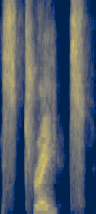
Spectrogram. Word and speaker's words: straight: textura do cabelo, temos straight hair, wavy hair, curly hair. Lembra que eu falei agora sobre as palavras que têm o GHT? Aqui temos outra, straight. Então, só pronunciamos o som do T, straight.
